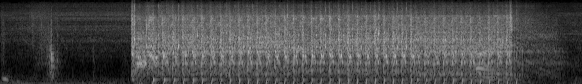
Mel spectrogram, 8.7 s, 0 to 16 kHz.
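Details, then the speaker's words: KA24DE-swapped Nissan 300ZX (Z32) on its first start attempt, after a fault where the ECU was not getting power was fixed and with the fuel pump running. The starter cranks in an even chug for about six seconds without firing. Cranks but no start; no spark suspected, or possibly out of gas. "Looks like we're not getting spark. It might actually just be out of gas."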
